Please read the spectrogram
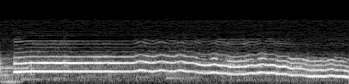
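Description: A single voice sings a long 'ho ho' refrain of an old Nepali song: one held note that begins to waver after about a second and a half and then slides down in pitch in ornamented steps.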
